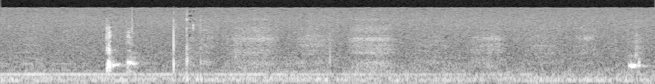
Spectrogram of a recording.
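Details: Baby girl with recurring hiccups, not distressed: two or three brief, sharp voiced catches in a quiet room with a steady hum: infant hiccups.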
